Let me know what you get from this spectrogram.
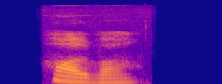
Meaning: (verb) adverbial participle of hal (“to die”); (adverb) dead (as a complement: in the state of being dead); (noun) halva (confection usually made from crushed sesame seeds and honey)
- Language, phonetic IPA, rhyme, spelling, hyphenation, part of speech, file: Hungarian, [ˈhɒlvɒ], -vɒ, halva, hal‧va, verb / adverb / noun, Hu-halva.ogg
